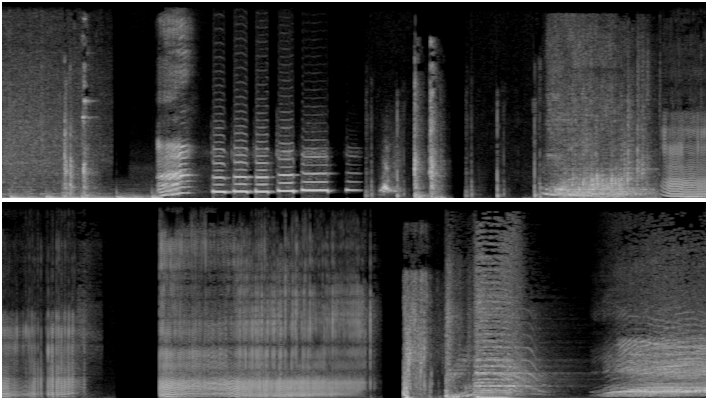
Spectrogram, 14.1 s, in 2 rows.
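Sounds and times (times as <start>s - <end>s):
cartoon fart sounds: 5.3s - 11.6s.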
